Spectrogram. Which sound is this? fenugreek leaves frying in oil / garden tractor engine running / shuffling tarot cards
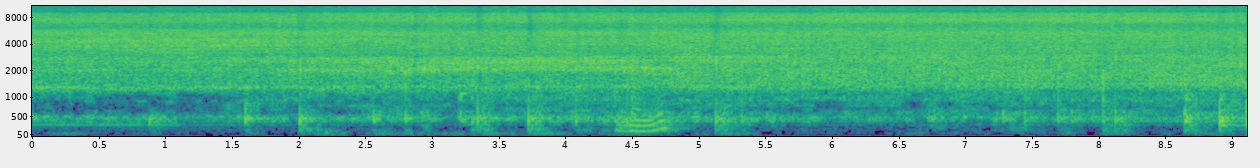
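fenugreek leaves frying in oil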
